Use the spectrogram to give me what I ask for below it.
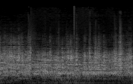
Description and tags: foosball loop sound effect
the ball of the foosball, it loops fine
